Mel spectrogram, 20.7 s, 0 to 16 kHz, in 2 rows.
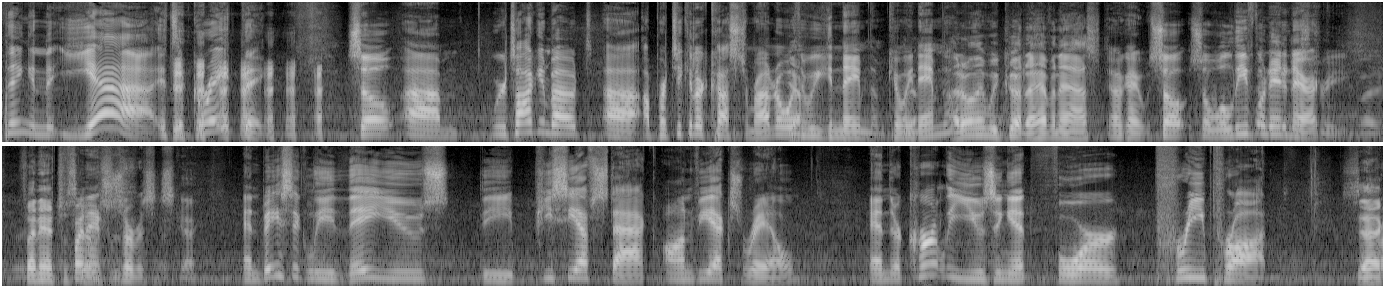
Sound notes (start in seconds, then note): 1.2 laughing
